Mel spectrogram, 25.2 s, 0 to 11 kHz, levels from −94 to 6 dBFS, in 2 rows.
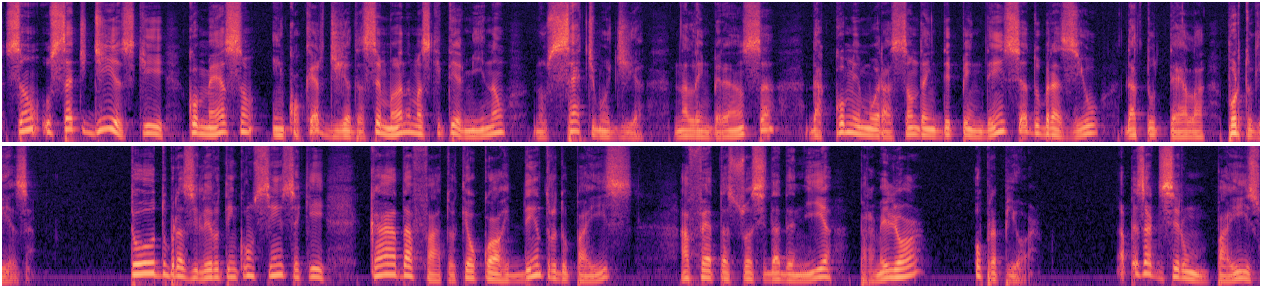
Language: Portuguese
